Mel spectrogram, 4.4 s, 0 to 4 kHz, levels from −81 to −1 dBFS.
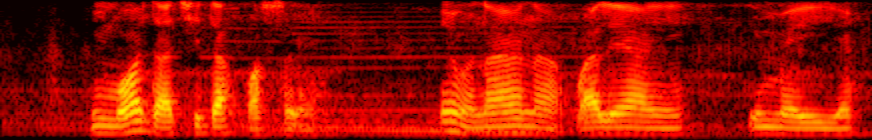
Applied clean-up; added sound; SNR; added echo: none; Fixed-wing aircraft, airplane + Wind instrument, woodwind instrument; 18 dB; none.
